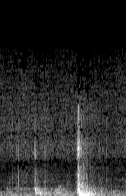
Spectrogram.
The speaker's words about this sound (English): Please close that door.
